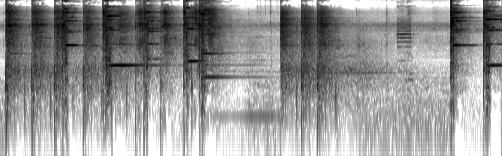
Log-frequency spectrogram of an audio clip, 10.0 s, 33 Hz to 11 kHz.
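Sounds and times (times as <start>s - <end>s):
gunshots: 0.0s - 4.7s, 5.6s - 7.6s
steel targets clanging: 0.1s - 7.5s, 9.0s - 10.0s.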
